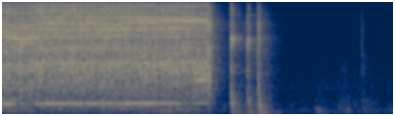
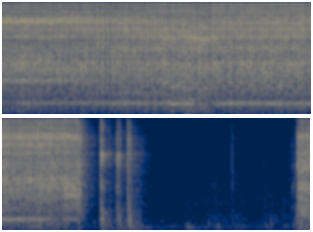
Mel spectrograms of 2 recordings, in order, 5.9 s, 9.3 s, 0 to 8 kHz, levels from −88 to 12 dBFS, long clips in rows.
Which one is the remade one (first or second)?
second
